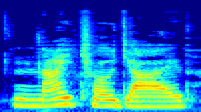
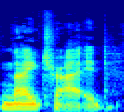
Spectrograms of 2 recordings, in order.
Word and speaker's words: nitride: Potassium nitrogide. Okay, that was 3 syllables. Nidride. Close. Nitride.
